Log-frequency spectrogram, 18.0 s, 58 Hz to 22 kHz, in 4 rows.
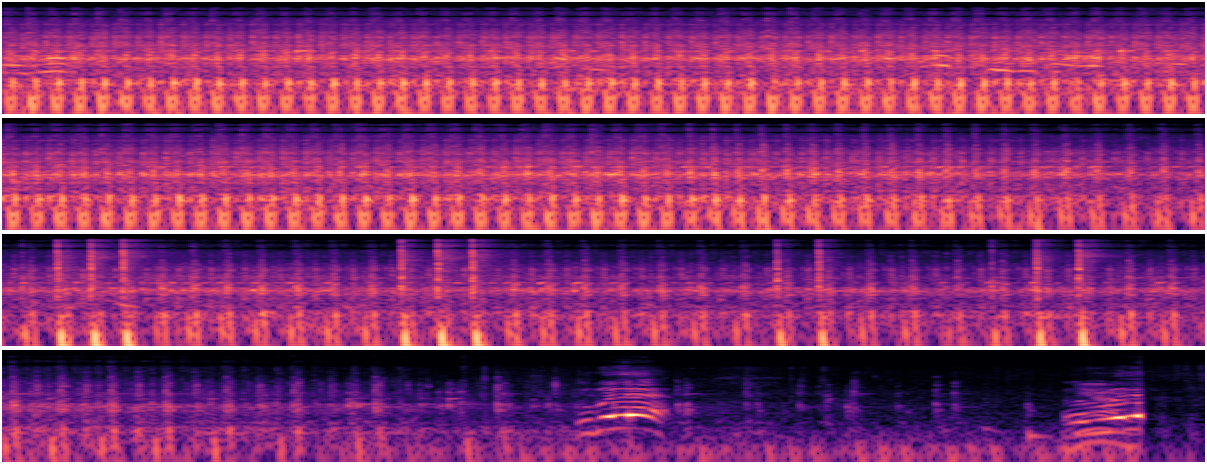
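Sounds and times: small engine running: 0.0 - 18.0.

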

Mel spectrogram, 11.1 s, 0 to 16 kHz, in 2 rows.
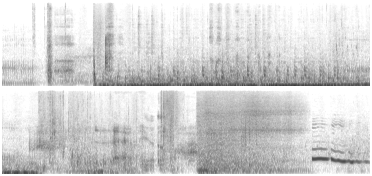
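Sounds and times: heavy low rumble with clattering: 1.4 - 6.1
hiss: 8.5 - 10.2.

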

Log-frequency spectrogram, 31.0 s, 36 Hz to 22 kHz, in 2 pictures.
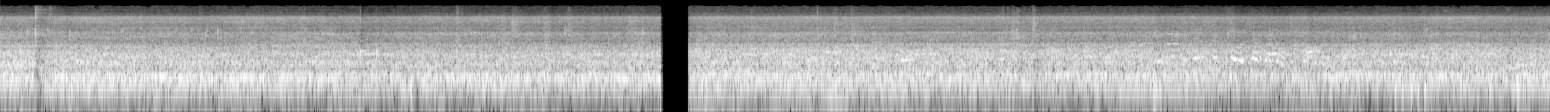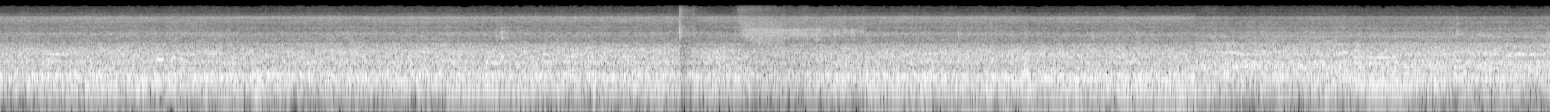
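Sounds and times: background chatter: 8.4 - 17.7
short hiss: 22.9 - 23.9.

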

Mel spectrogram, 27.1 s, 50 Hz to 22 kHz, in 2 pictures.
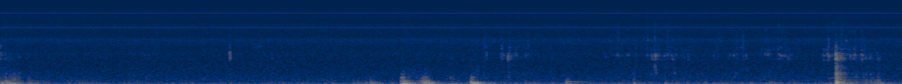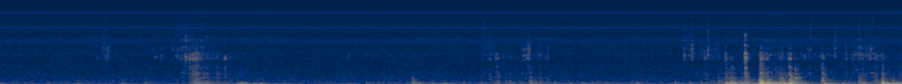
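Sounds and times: water splashing: 9.1 - 13.2, 15.0 - 17.2, 23.8 - 27.0.

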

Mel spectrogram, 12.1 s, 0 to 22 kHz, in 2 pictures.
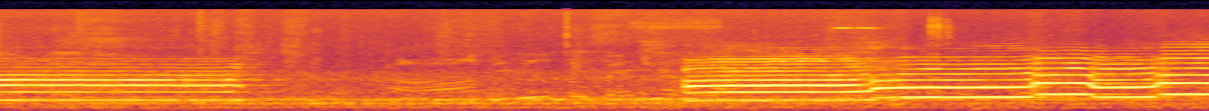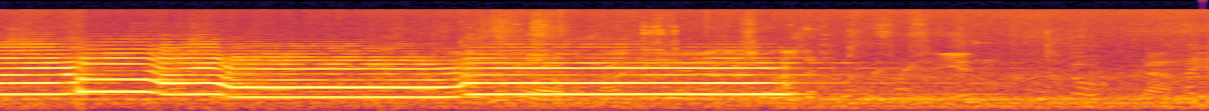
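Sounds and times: wooden horn blowing: 0.0 - 1.7, 3.2 - 11.1.

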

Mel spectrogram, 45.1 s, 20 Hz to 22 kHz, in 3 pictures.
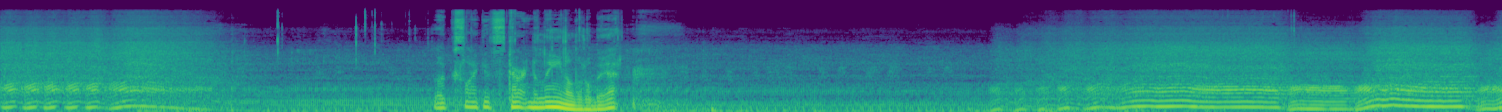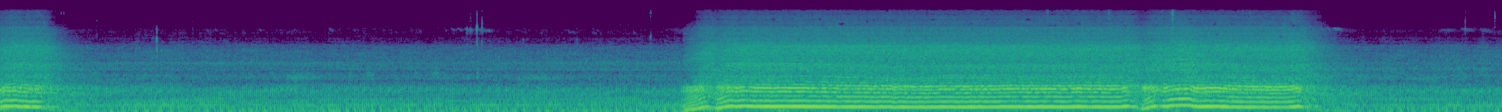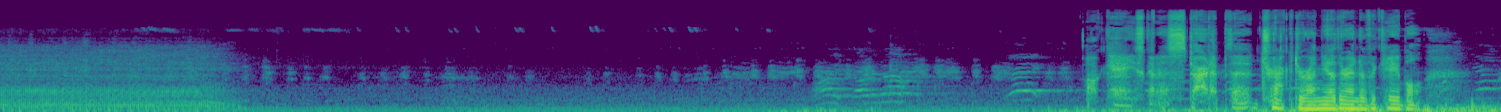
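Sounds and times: chainsaw cutting wood: 0.0 - 32.5.

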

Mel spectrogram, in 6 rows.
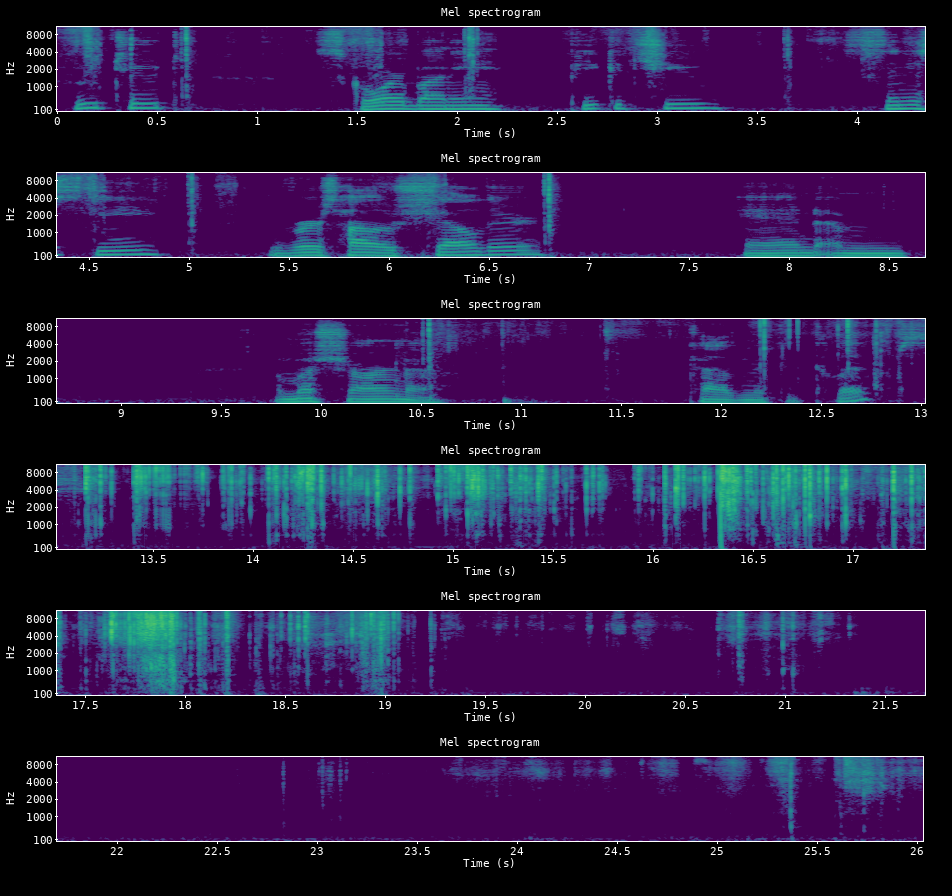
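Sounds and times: faint card rustles: 10.3 - 21.6, 22.6 - 26.0
wrapper tearing and crinkling: 12.6 - 19.3.

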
